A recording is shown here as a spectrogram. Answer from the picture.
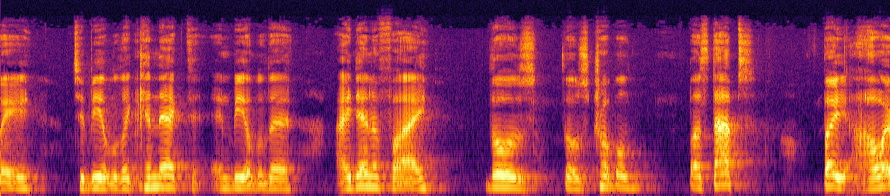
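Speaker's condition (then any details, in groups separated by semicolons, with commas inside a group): Cerebral palsy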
